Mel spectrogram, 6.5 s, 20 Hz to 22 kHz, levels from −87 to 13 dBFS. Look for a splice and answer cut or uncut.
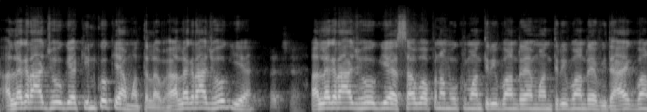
uncut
